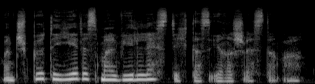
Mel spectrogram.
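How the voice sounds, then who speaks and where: A woman's voice: medium pitch, lively intonation, normal speed, vocal fry, a little mellow, breathy edge, no echo. A woman narrating a literary radio drama monologue, confiding and precise, as someone wryly recounting a poor friend's troubles.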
